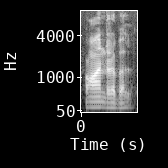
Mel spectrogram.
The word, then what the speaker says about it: honorable: Here also H is a silent letter. This is like honorable.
